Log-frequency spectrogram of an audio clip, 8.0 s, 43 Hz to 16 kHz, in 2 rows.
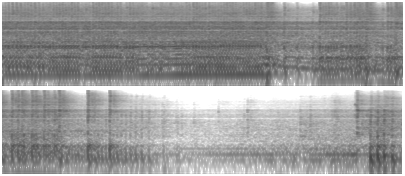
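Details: Jiffy 30 3HP two-stroke ice auger on 30:1 fuel, after repositioning the carburetor diaphragm and priming: high steady buzz, drops back and blips up again; holds speed fine, though it still backfires at full rpm.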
